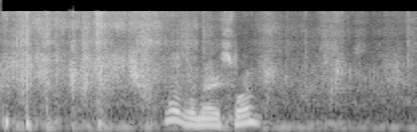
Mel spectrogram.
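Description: A horse squeals sharply.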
